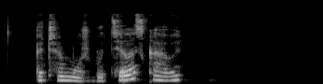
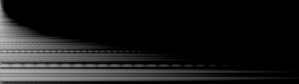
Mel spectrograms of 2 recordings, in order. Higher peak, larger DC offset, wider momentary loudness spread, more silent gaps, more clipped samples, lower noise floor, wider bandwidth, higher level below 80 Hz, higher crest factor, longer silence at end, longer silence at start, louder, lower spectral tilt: second, -8 dBFS vs 0 dBFS; neither; second, 9 LU vs 26 LU; neither; neither; first, -76 dBFS vs -66 dBFS; second, 11.5 kHz vs 18.5 kHz; about the same, -74 dBFS vs -78 dBFS; about the same, 20 dB vs 22 dB; second, 1.4 s vs 1.65 s; first, 0.35 s vs 0 s; second, -25 LUFS vs -18 LUFS; first, -4 dB/octave vs -0.5 dB/octave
